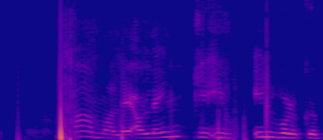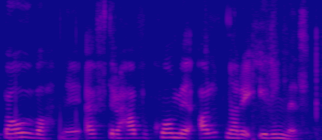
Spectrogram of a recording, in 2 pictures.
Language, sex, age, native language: Icelandic, female, 18-19, Icelandic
